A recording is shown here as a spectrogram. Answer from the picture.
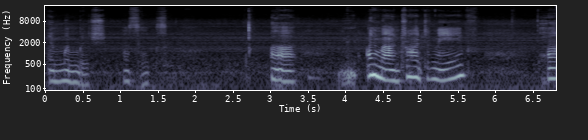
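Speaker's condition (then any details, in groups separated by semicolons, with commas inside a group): MND; voice may be difficult to understand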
